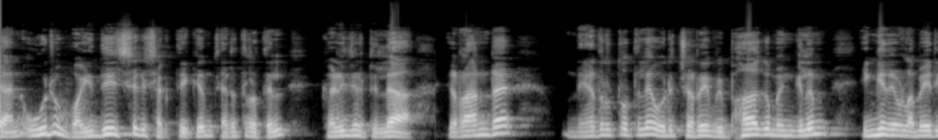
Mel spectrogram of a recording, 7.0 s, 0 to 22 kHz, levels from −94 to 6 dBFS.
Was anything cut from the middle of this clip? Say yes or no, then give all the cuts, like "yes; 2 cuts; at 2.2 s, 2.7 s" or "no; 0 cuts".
yes; 1 cut; at 3.2 s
